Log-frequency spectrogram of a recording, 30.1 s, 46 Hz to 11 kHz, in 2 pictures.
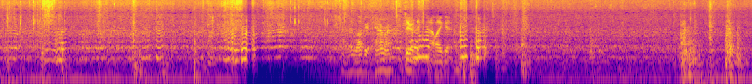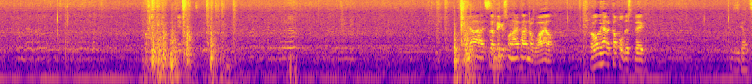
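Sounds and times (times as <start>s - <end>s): bees buzzing: 0.0s - 30.0s
knocks and handling bumps: 17.9s - 19.8s.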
